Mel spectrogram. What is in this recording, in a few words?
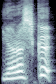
Emo Greet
